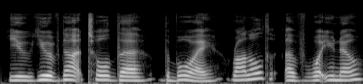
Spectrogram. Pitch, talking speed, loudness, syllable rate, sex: 195 Hz, 150 wpm, -17 LUFS, 4.3 syllables/s, female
